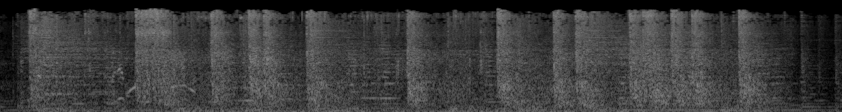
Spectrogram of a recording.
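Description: A dense, loud burst of rapid pistol gunshots, many cracks in quick succession with sharp bangs standing out, continuing for several seconds during a shooting.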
